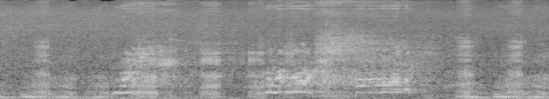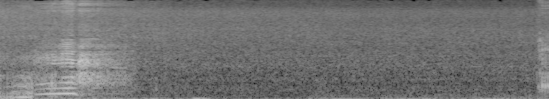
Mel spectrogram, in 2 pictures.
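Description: A hippopotamus gives a deep, rhythmic series of grunting honks for about five seconds, then falls quiet to faint background hiss.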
